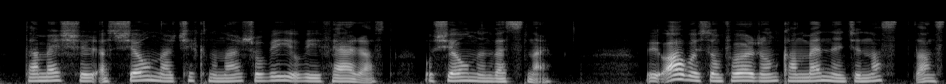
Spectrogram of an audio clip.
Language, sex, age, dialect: Faroese, female, 36-60, Norðurstreymoy/Eysturoy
